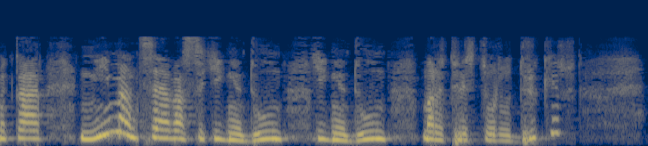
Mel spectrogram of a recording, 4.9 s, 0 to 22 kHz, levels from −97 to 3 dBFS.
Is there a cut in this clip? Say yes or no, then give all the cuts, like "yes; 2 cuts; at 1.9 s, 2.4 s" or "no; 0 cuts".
yes; 2 cuts; at 2.3 s, 3.7 s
